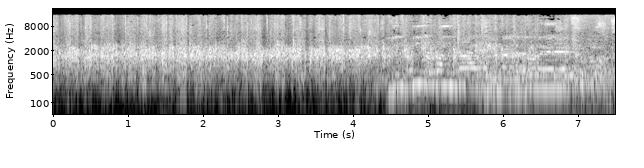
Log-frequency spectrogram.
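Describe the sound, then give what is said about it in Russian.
Sustained applause from an audience at a gathering honouring staff, a dense, steady clatter of many clapping hands throughout, with a voice-like tonal sound emerging over the clapping in the second half. “Да, похлопаем.”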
